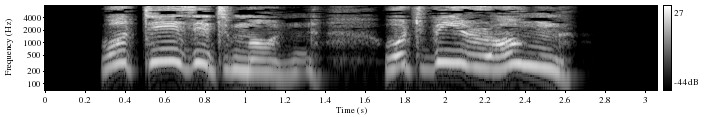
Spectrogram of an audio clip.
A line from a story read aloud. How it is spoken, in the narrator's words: The shaman answered, his voice borne to Vol'jin's long ears on the anxious wind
